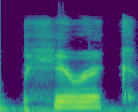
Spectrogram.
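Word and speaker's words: Pyrrhic: A pirick victory, pronounced pir for anyone taking notes.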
